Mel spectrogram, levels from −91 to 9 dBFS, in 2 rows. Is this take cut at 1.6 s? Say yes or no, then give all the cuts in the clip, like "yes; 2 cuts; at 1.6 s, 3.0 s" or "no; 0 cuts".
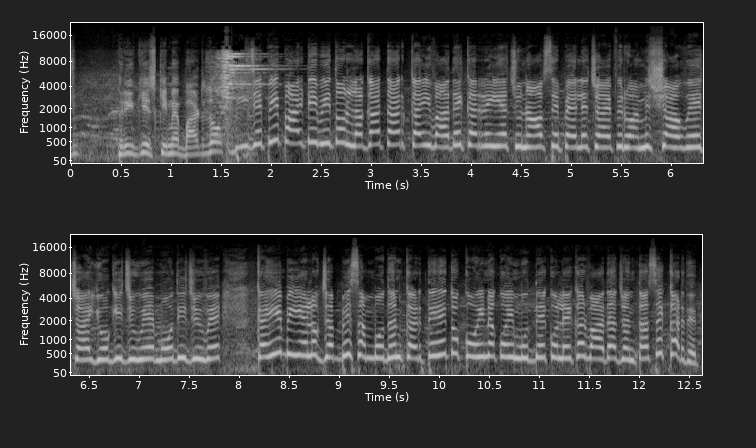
yes; 1 cut; at 1.6 s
